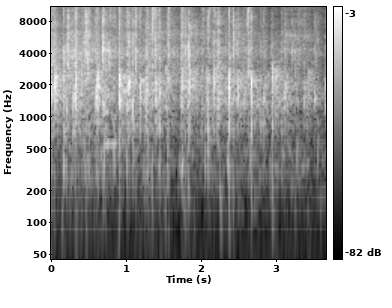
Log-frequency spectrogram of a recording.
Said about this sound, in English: Give the Lord a better clap offering than that.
